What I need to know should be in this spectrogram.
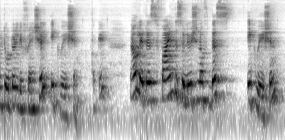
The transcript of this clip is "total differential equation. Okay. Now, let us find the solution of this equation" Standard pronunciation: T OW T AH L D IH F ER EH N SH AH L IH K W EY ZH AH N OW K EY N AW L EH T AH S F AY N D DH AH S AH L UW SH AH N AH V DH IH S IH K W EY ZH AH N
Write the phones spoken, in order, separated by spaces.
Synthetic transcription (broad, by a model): T OW T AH L D IH F ER EH N SH AH L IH K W EY SH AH N OW K EY N AW L EH T AH S F AY N D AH S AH L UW SH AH N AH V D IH S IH K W EY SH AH N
